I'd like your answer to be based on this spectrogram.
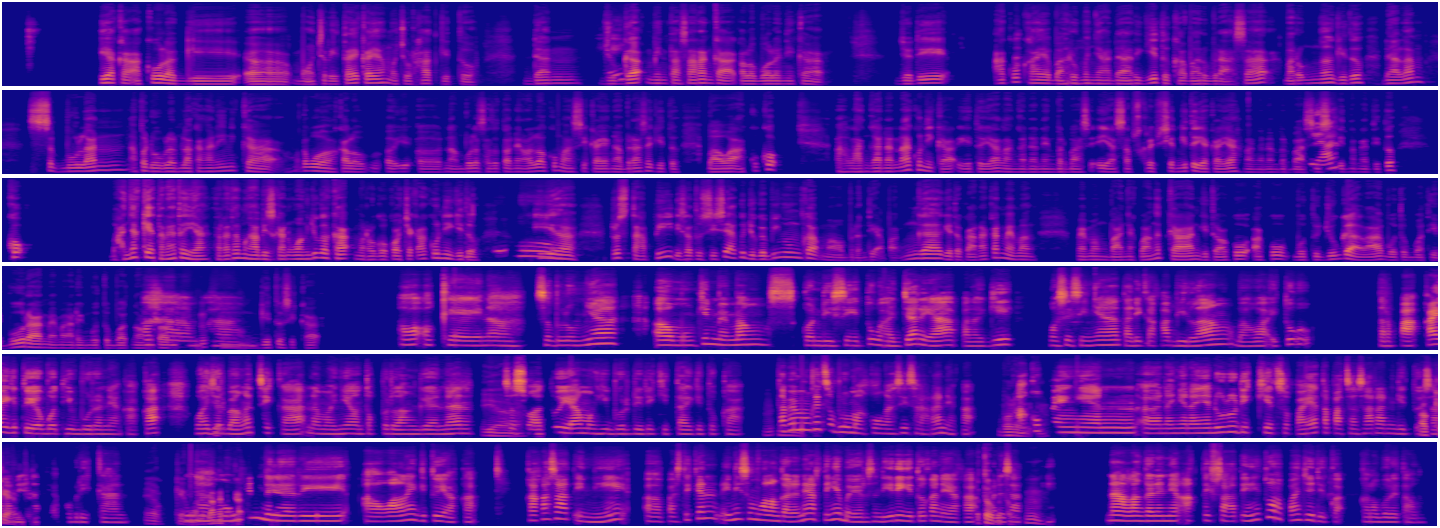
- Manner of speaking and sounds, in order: other background noise; in English: "subscription"; tapping
- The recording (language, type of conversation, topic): Indonesian, advice, Bagaimana cara menentukan apakah saya perlu menghentikan langganan berulang yang menumpuk tanpa disadari?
